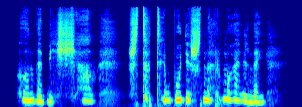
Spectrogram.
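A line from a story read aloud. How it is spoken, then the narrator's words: Frantic whisper. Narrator (Russian): как полоумная шептала она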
